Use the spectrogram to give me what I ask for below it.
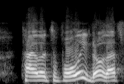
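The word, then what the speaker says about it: Toffoli: Foley oh God I'm really hoping I'm not pronouncing that wrong Tyler tapoli no that's right yeah from a Calgary yeah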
